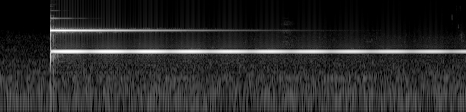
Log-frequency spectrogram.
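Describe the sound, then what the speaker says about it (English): A single mindfulness bell struck once, a clear ring that sustains with a slow wavering pulse and fades gradually in a quiet room. "really allow our ears to receive whatever sounds are around us, including the sound of this lovely bell"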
